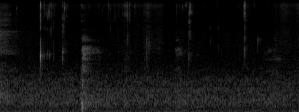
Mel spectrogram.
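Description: Faint handling noise as a small trout is unhooked by hand: a few scattered soft clicks and rustles over a low background hiss.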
